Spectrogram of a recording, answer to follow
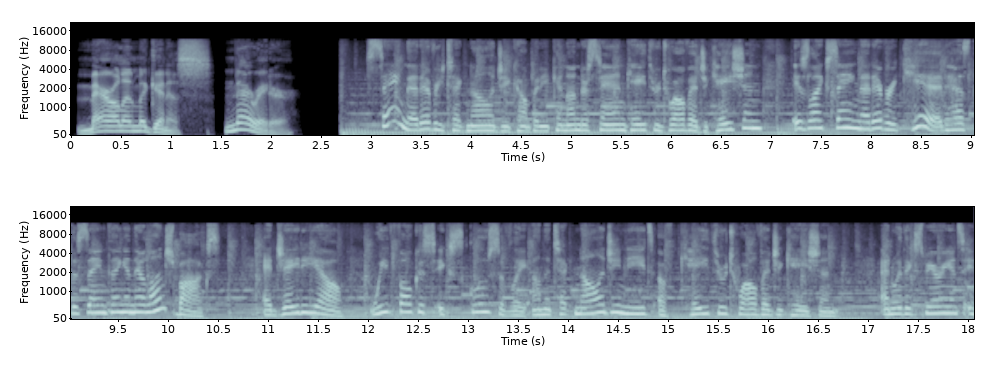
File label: Narration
